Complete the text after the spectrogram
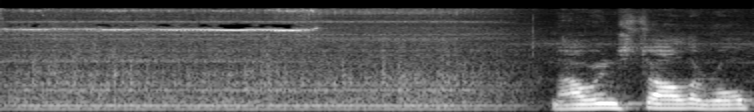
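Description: A milling machine spindle whirs steadily as it cuts metal.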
